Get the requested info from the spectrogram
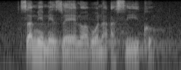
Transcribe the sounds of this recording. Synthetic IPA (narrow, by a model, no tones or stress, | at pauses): sa̰m̩ɛmɛzɛlɔwaɓɔna̰ʔasiːkʰɔ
